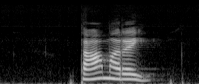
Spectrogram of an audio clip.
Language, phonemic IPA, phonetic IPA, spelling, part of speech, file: Tamil, /t̪ɑːmɐɾɐɪ̯/, [t̪äːmɐɾɐɪ̯], தாமரை, noun, Ta-தாமரை.ogg
- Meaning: lotus (the plant and the flower)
